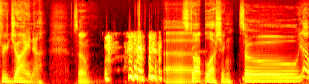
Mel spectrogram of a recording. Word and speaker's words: Regina: So I was down in like Regina, and that's not how you say it. That's Regina.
